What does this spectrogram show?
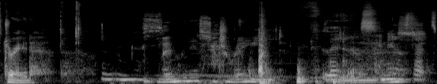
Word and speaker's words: Limnus: Um, he'll say, "My name is Limnus Drade." Limnus. Limnus. Drade. Limus. That's spelled.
